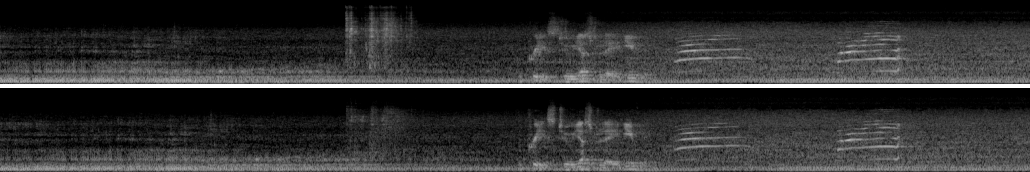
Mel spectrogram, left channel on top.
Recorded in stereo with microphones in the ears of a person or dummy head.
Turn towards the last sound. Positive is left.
turn(degrees=0)  # may be behind; listen again after turning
